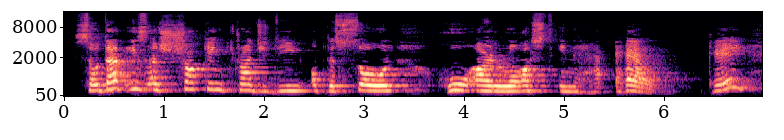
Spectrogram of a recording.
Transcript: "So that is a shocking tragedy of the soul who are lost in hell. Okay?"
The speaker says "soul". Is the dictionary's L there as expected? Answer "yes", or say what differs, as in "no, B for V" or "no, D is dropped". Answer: yes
